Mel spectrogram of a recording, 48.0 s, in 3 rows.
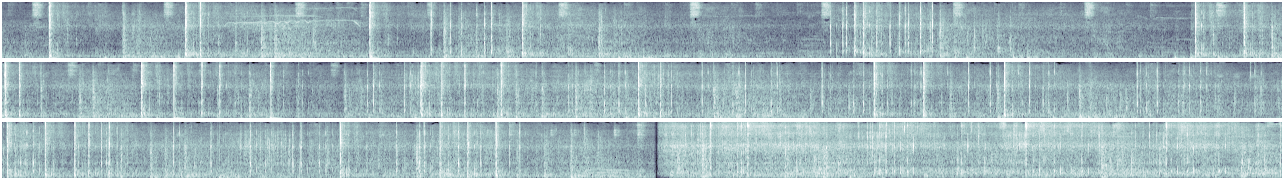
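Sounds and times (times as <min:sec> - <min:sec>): continuous low rumble: 0:00.0 - 0:48.0
fireworks cracking and banging: 0:00.0 - 0:48.0.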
